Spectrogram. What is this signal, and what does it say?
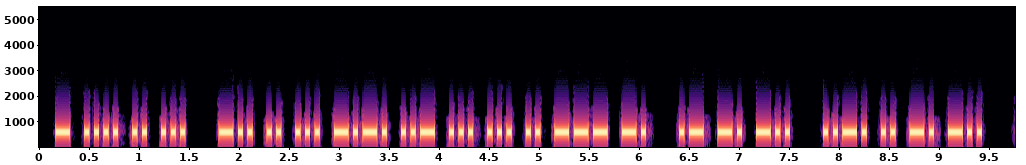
Morse code, heard as a keyed tone, about 25 wpm, 600 Hz. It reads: THIS DISCUSSION AND FIND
